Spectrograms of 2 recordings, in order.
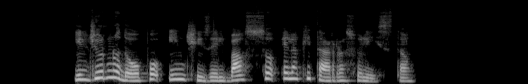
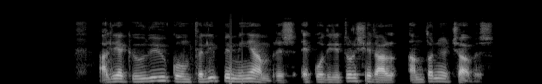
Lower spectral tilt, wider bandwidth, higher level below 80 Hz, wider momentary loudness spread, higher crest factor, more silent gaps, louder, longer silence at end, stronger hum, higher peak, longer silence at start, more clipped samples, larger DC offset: first, -7 dB/octave vs -5 dB/octave; first, 13 kHz vs 10.5 kHz; second, -72 dBFS vs -64 dBFS; first, 10 LU vs 7 LU; about the same, 20 dB vs 20 dB; second, none vs 4.02-4.07 s; first, -24 LUFS vs -27 LUFS; first, 1.15 s vs 0.5 s; neither; about the same, -6 dBFS vs -8 dBFS; about the same, 0.75 s vs 0.75 s; neither; neither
